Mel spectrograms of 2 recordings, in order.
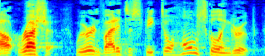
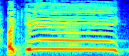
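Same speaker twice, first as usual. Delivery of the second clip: mock kids cheering; 5 dB quieter than usual. Kids cheering at Skype surprise.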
